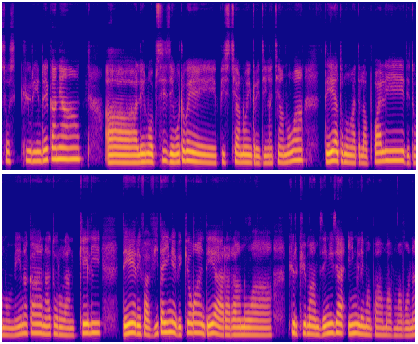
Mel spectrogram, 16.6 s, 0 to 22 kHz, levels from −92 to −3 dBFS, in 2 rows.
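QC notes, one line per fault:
Nothing stood out on listening to this speech recording.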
